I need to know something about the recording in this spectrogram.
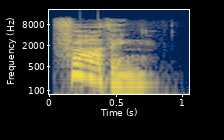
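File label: "farthing", British English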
